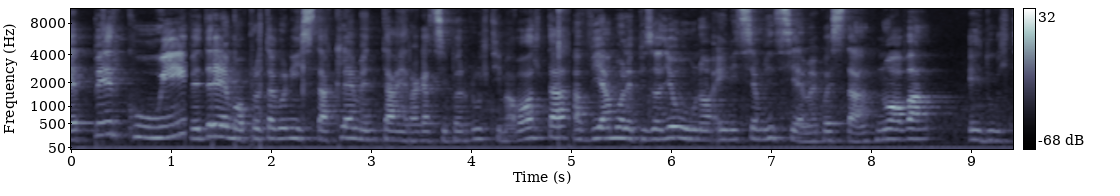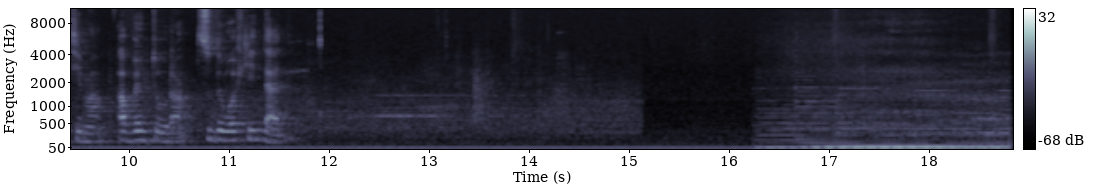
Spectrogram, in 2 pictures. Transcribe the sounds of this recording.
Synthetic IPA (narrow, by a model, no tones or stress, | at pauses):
perkujved̪ɾeːmopɾot̪aɡonist̪aklɛmɛnt̪ajnraɡat̪sːiperlult̪ima̰vɔlt̪aavːiaːmolepizɔːd̪jouːnoʔeinit̪sːjaːmoinsjɛːmekwest̪anwɔːva | ed̪ult̪imaavːent̪uːɾa̰sud̪ewɔlkind̪ɛd̪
